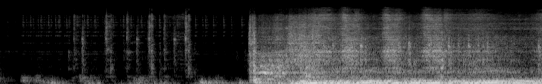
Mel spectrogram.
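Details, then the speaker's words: 1965 Chevy G10 van sitting about 25 years, first run with oil in the bores, choked and smoking heavily: rough loud run with a heavy low knock about three times a second, seemingly toward the back; likely worn-out engine. "you hear that knocking that right there know that knocking when it was running the motors got a bad knock and it sounds like back here towards the back so I'm saying it's it's probably not a healthy engine"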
